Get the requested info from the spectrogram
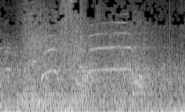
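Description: Action film sound mix: a woman's high, held scream over a low rumble and crashing, with score music underneath.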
